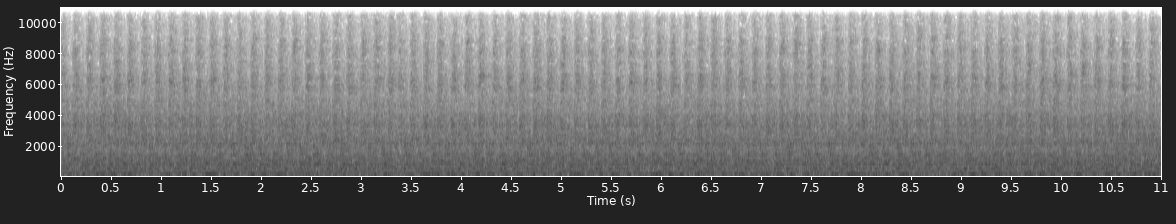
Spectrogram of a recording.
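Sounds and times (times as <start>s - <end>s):
machine vibration: 0.0s - 10.9s.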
